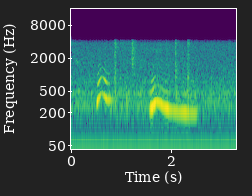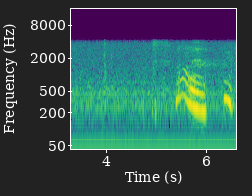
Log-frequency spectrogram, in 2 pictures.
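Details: Baby feral kitten, caught two days earlier and turning affectionate, gives several short rising-falling meows indoors, with a longer drawn-out falling mew and gaps between; a person speaks softly and light tapping sounds occur.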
